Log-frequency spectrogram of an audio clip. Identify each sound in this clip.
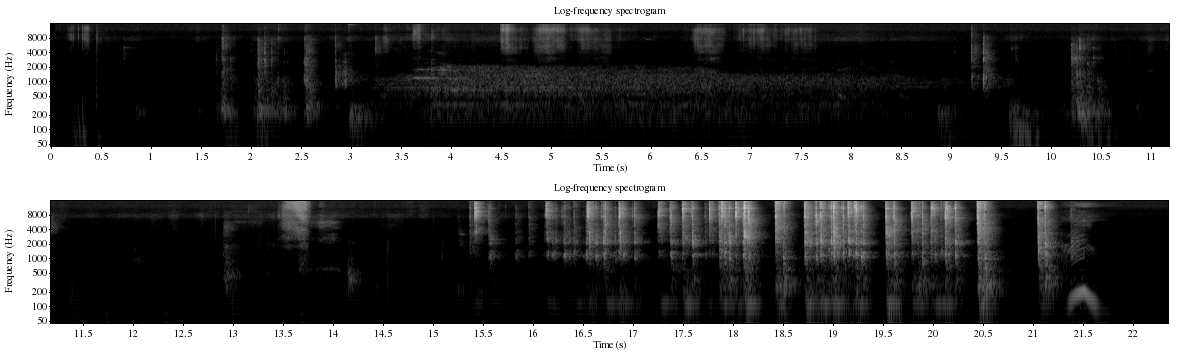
window, keyboard typing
